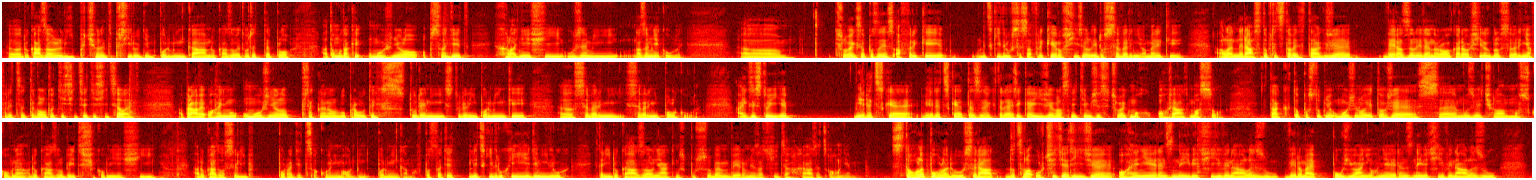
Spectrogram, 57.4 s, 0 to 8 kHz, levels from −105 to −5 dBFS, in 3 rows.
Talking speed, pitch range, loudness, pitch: 155 wpm, 95-110 Hz, -26 LUFS, 100 Hz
